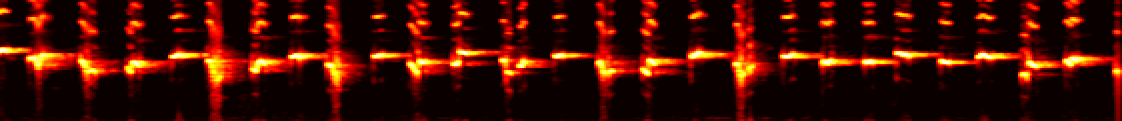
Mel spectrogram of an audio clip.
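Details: Yellow-vented bulbul giving a long 'ropel' song used as a lure for other bulbuls: steady stream of loud, fluty slurred whistles, about three per second, alternating higher and lower notes.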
